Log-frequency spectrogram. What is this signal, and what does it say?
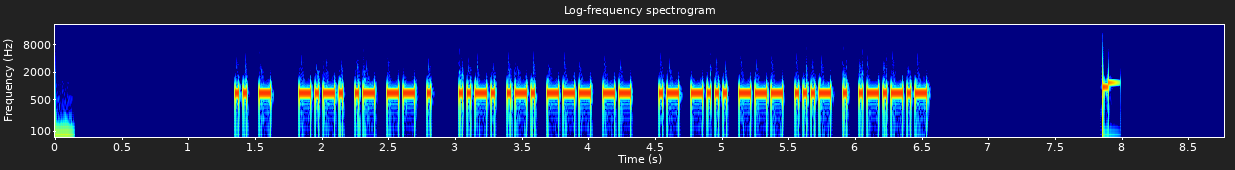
Morse code, heard as a keyed tone, about 40 wpm, 700 Hz. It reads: IT CAME FROM ABOVE.
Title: Sentences from Top 1000 Words - Review Part 2 - 40wpm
